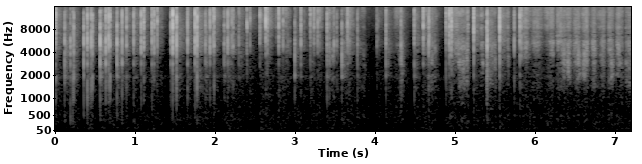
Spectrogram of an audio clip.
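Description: Long acrylic nails rapidly tap and scratch the outer wall of a matte dark-green glass candle jar, its lid off and white wax visible inside. Quick, crisp clicks and dry scratching strokes sound almost entirely in the high, bright range with no low body. The sharp hits die away instantly, and the final seconds settle into a softer, steadier rubbing texture.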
